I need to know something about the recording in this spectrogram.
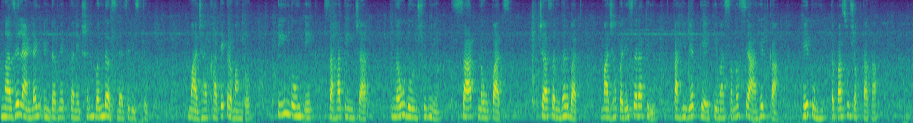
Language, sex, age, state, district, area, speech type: Marathi, female, 45-60, Maharashtra, Thane, rural, read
